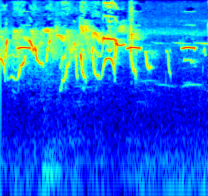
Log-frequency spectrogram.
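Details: Mangrove whistler in the wild, a lure and tutor recording: a loud tumbling phrase of looped, warbling whistles followed by short clear notes and brief pauses.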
